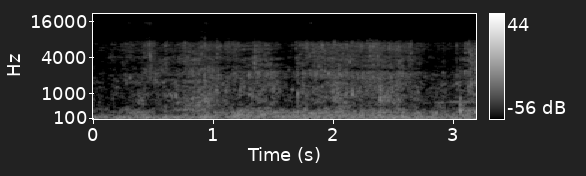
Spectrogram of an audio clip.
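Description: Water flowing in a river beside a small fishing spot, a steady broadband rush with a low rumble that continues unbroken and fairly close, with no voices.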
